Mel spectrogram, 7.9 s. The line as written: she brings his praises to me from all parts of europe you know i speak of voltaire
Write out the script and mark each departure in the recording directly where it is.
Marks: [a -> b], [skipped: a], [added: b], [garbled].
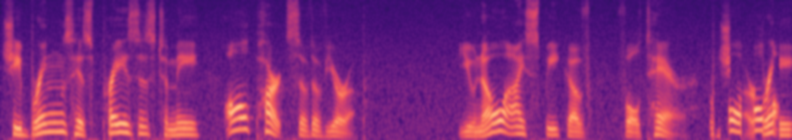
she brings his praises to me [skipped: from] all parts of [added: of] europe you know i speak of voltaire [garbled]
